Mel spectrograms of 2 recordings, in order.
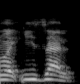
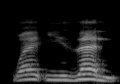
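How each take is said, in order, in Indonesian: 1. Bunyi dh diucapkan berdesis seperti z. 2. Bunyi dh tidak berdesis. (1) "Jangan wa izal" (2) "Nah, gitu"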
